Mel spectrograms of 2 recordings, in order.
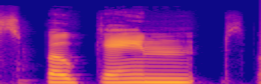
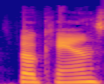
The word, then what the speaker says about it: Spokane: In 1910, Sonora Smart Dodd of Spokane, is that how you say it? Washington? – Spokane, sorry.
